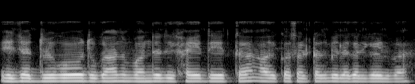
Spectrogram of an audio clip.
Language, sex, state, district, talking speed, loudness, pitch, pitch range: Bhojpuri, male, Uttar Pradesh, Gorakhpur, 185 wpm, -13 LUFS, 145 Hz, 145-150 Hz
